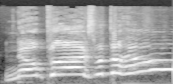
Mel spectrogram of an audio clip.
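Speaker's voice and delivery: high shouted mock outrage. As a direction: yell it in fake shock. Comic outburst about plugs.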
